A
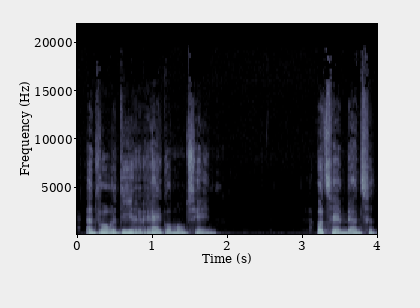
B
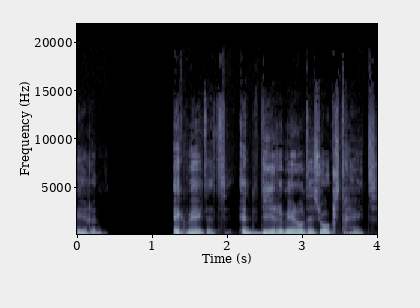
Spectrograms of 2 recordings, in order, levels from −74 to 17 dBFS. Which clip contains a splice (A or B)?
A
